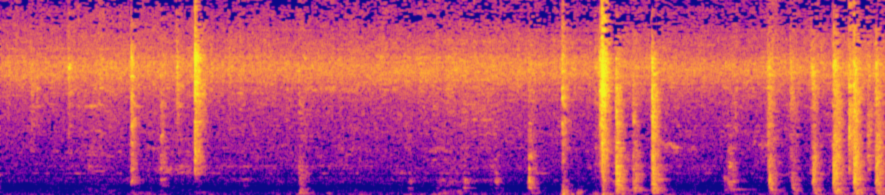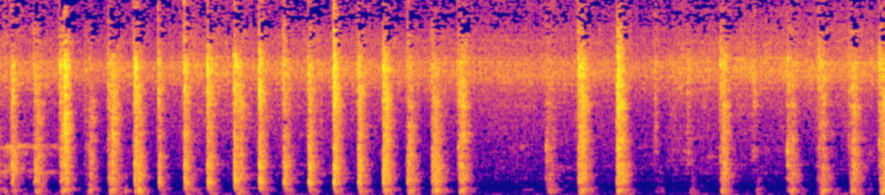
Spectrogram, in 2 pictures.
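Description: Metal spatula repeatedly striking and scraping a frying pan on the stove, a few scattered knocks at first, then a steady run of about three strokes a second, over a continuous hiss.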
